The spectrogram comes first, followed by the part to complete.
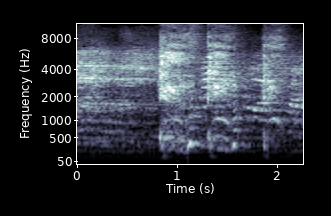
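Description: A woman coughing three times in quick succession, a dry cough from a throat dried out and sore from losing her voice.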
